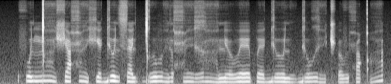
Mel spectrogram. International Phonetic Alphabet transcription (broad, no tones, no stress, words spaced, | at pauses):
fulʲŋ͡ǀa̤ ʃɛħɛ̤ xʲɛɡʲɯlʲsɛlʲ ɡ͡ǀɯ βɛ̤lʲħe̤ ɣa̤ lʲɵβepe ɡʲɯlʲṳɡʲu ɣe̤t͡ʃʼɵvħɵqʼa̤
